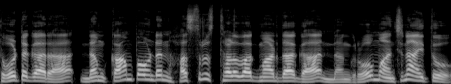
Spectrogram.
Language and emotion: Kannada, happy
